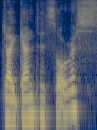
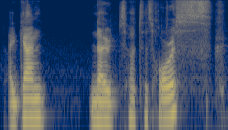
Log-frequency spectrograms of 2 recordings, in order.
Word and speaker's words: Giganotosaurus: Oh, we also met the Gigantosaurus. I think that's how you say it. Giganotosaurus.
